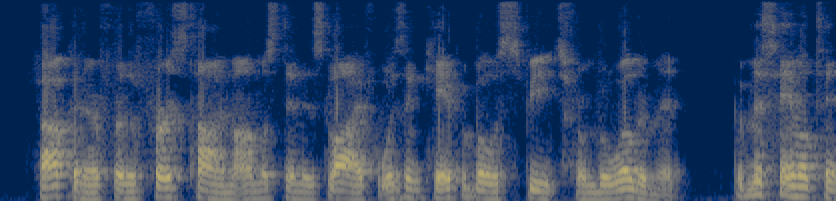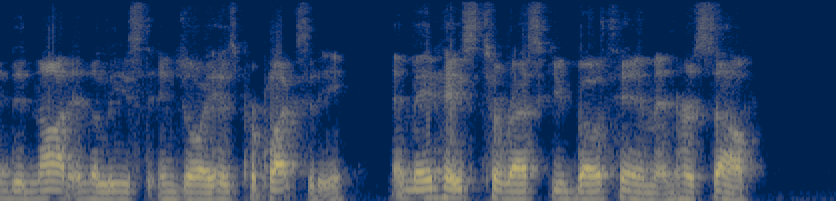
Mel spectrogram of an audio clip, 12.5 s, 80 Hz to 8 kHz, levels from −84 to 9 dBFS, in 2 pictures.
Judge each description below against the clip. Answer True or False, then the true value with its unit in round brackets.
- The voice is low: True (115 Hz)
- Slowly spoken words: False (165 wpm)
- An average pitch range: False (2.1 semitones)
